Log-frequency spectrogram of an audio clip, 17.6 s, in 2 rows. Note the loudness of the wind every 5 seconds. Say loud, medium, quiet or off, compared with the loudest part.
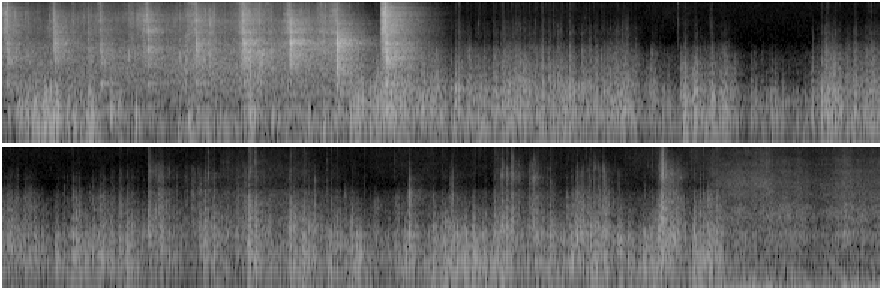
loud, loud, loud, medium.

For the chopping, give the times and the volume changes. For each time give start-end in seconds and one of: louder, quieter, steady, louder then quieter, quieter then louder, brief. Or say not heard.
0.0-4.1 louder.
